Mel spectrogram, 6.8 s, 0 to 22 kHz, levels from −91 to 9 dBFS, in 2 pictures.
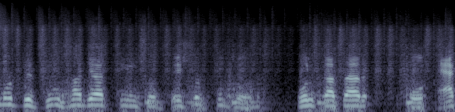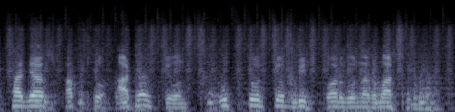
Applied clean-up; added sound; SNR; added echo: neural mask model RNNoise.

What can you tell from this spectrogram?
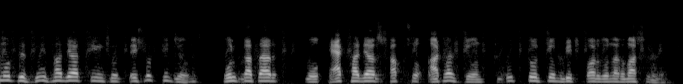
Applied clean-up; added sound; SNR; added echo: neural mask model DeepFilterNet 3.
